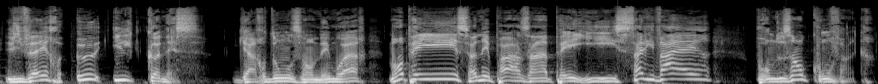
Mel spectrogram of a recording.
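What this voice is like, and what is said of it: Deliberately bad put-on accent. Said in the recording (French): “cet accent déplorable”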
